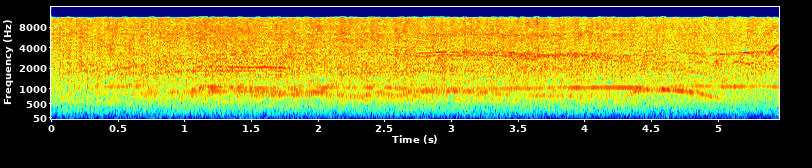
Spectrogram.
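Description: An audience claps in honour of a doctor, a loud, sustained burst of applause that keeps an even intensity throughout.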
